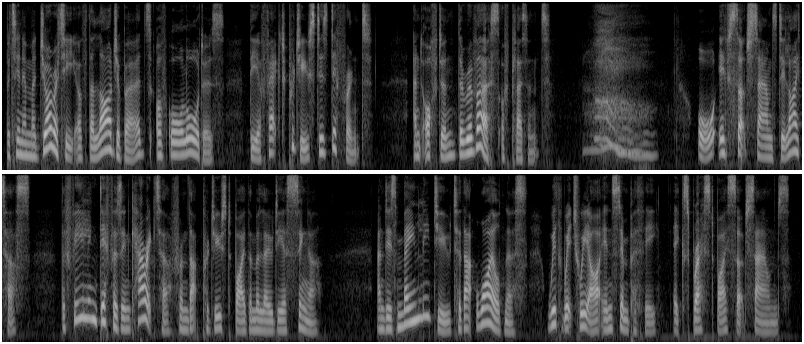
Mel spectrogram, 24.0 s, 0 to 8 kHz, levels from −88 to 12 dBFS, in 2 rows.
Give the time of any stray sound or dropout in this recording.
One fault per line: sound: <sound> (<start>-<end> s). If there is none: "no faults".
sound: breath (8.7-9.9 s)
